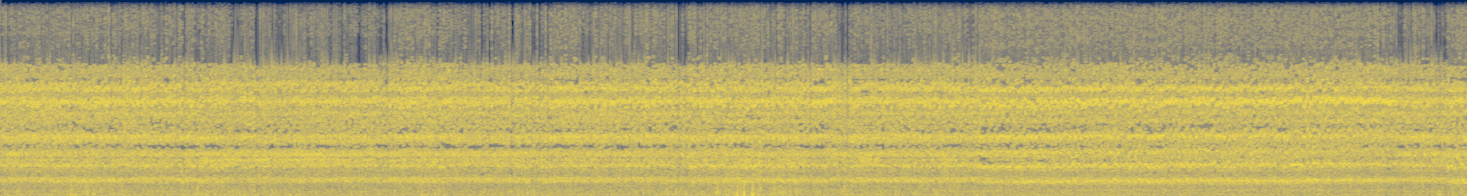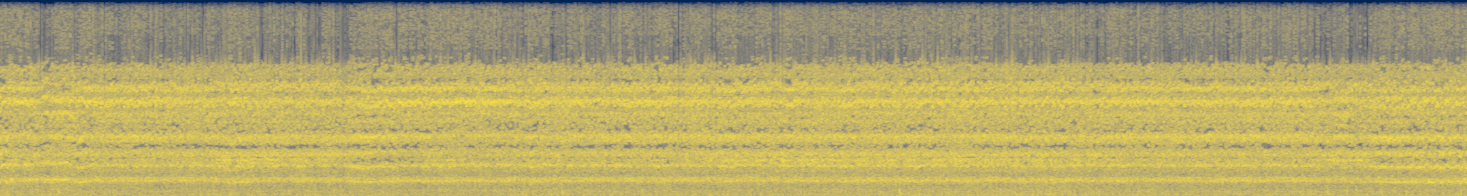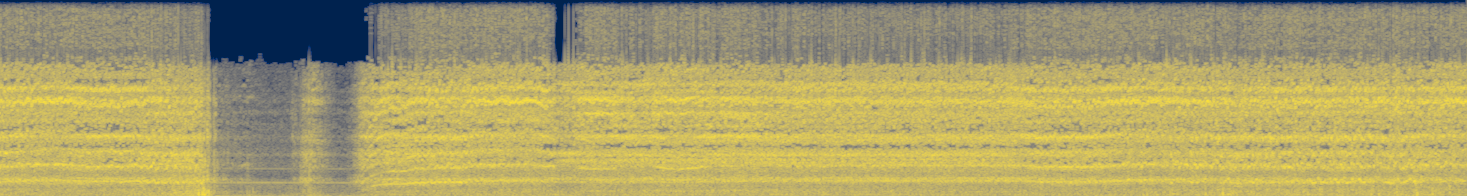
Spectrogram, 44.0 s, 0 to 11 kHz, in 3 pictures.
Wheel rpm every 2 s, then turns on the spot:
230, 230, 230, 240, 230, 210, 220, 240, 230, 230, 230, 230, 230, 230, 220, 140, 90, 220, 230, 230, 220, 210.
none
